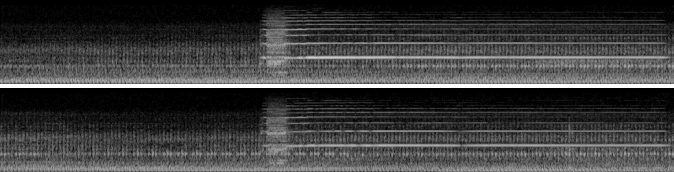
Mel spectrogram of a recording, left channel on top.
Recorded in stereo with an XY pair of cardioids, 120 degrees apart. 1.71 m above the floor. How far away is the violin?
About 1.4 m.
